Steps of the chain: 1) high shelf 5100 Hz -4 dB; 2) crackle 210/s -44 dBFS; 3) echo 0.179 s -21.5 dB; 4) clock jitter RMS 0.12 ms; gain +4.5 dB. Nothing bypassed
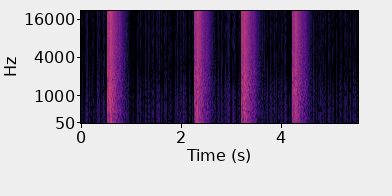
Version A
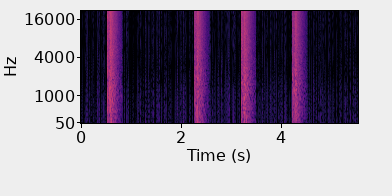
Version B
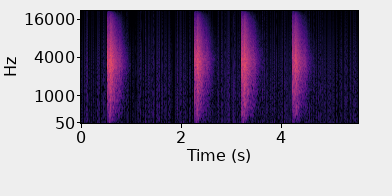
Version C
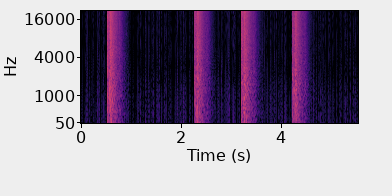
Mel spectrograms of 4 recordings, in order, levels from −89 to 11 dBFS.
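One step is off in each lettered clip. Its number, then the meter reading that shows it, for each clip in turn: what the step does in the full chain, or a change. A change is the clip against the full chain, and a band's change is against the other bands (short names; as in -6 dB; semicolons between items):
3, momentary loudness spread change +1 LU; 4, 4 kHz band +10.5 dB; 1, loudness change +1.5 LU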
